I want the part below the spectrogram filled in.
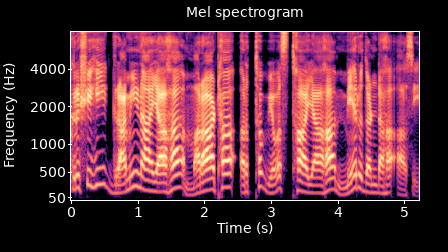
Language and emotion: Sanskrit, neutral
